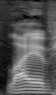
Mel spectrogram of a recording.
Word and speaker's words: Liev: Liv Schreiber's in it, so I'll see it. You pronounce films actors' names. Why don't you pronounce his name bizarre, Liar, or something like that? – Liv Schreiber. – Liev Schreiber.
